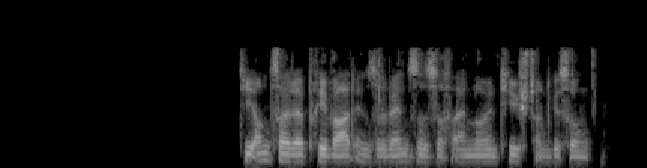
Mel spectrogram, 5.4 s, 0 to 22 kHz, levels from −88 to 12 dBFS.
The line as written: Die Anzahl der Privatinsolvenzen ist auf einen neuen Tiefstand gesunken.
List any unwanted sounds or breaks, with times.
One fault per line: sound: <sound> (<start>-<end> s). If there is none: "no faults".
no faults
